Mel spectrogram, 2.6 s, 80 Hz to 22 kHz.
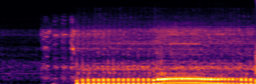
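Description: A Christini AWD 250DS all-wheel-drive dirt bike engine fires up close by after a brief clatter, settles into a steady pulsing idle, then revs higher with a rapid, even beat.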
